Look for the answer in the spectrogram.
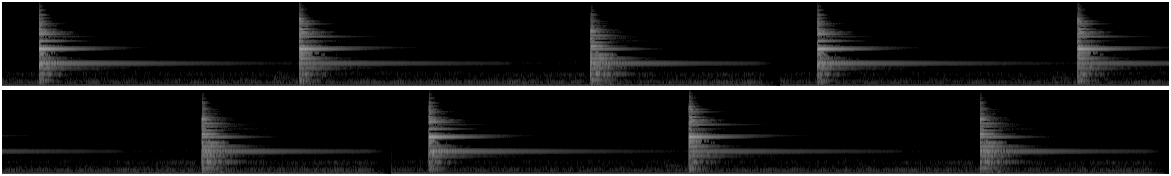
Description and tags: Tapping metal heavy ringing
Tapping heavy metal object. Ringing sound
Industrial, Metal, Metallic, Metalwork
